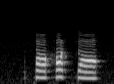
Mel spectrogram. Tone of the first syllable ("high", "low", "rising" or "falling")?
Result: low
